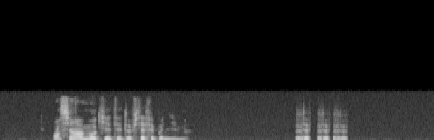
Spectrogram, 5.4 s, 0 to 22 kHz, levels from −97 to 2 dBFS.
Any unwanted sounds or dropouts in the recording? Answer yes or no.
yes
